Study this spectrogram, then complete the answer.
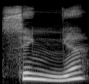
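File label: "synge", Norwegian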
